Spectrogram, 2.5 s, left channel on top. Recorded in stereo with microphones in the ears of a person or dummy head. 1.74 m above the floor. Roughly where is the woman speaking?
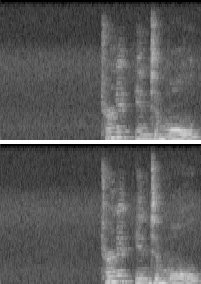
Centre.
